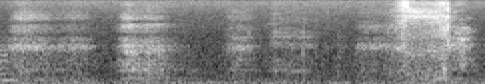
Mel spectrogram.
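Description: Ragged gasping for breath: a run of sharp, airy inhales and exhales in uneven rhythm, with the last gasp the loudest and harshest, and no talking.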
